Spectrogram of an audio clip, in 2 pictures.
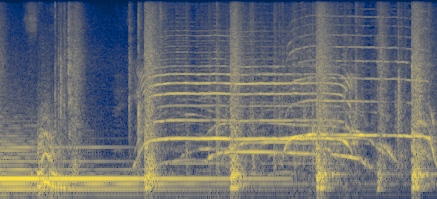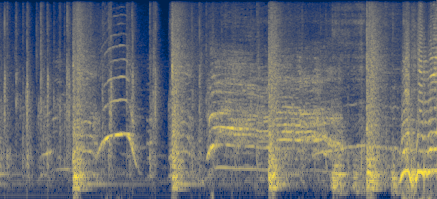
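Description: Live rock band: a held guitar and bass chord under long, gliding sung notes, then a run of separate drum and cymbal hits from the drummer, like the close of a song.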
